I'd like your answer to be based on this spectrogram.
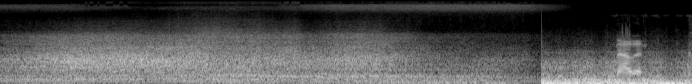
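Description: A Porsche 718 Spyder driven hard on a bumpy tarmac road, its engine roaring loud and steady under heavy wind rush, then cutting abruptly to a louder, rougher close rumble near the end.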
